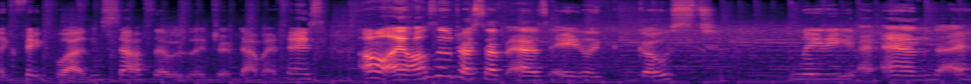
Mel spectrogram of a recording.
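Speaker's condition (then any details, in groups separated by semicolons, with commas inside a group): Cerebral palsy, mild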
